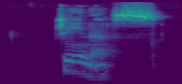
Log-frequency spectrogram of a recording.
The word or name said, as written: Genus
